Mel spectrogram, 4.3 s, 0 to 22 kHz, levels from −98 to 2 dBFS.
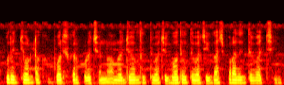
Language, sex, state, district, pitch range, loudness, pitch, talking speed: Bengali, male, West Bengal, Purulia, 125-130 Hz, -24 LUFS, 130 Hz, 225 wpm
